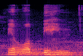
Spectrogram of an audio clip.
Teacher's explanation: یہاں غنہ کریں گے, ادغام مع الغنہ کریں گے. یہاں پر ادغام مع الغنہ ہوگا کیونکہ میں مشدد ہے.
